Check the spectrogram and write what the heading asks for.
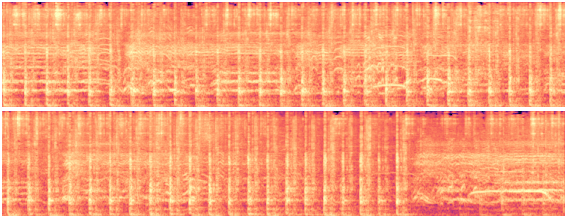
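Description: Pow wow drum group singing high, wavering vocals over a large powwow drum beaten in a steady fast beat, about four strokes a second. The drumming stops about a second before the end.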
